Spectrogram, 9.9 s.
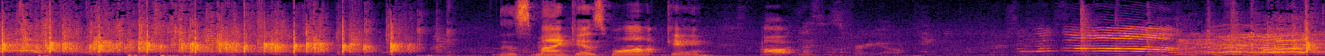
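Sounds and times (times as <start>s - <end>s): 
audience applause: 0.0s - 3.2s, 8.7s - 9.9s
speech: 3.8s - 6.3s.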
